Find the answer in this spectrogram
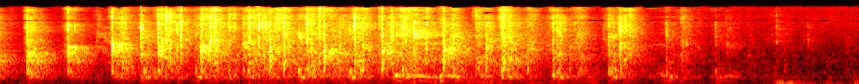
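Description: Small audience applauding in a small room: dense clapping that starts abruptly and dies away near the end.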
